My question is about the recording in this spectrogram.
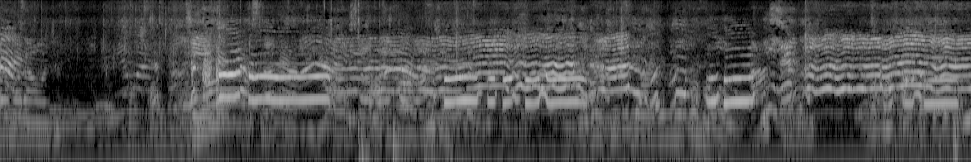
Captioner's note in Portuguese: gritaria e conversa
